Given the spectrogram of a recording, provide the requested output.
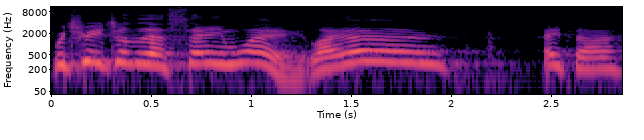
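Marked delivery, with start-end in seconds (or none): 1.5-2.8 unimpressed, bored, unexcited, seen-it-all tone. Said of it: "treat each other like we've seen the movie".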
